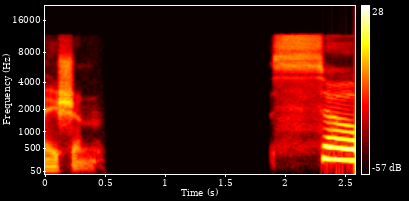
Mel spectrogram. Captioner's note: stunned silence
